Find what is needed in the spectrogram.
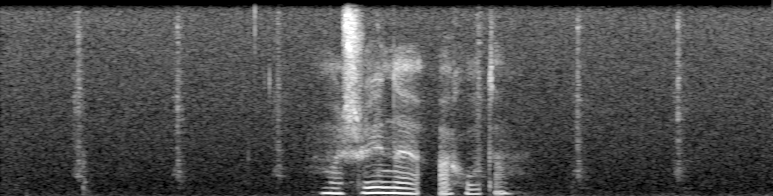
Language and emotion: Russian, sad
